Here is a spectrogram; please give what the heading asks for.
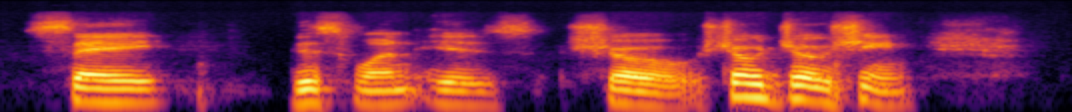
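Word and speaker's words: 清: The character for pure can be pronounced or read in several different ways. Mine is sei, this one is Shoujo Shin.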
